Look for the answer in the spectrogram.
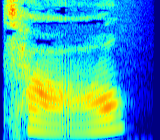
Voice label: "cao3", Chinese; 草; (danh từ) cỏ; Giáo trình chuẩn HSK3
